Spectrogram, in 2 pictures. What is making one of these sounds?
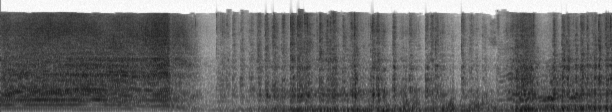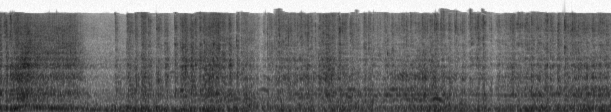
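Tyres screech as they spin on the track.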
